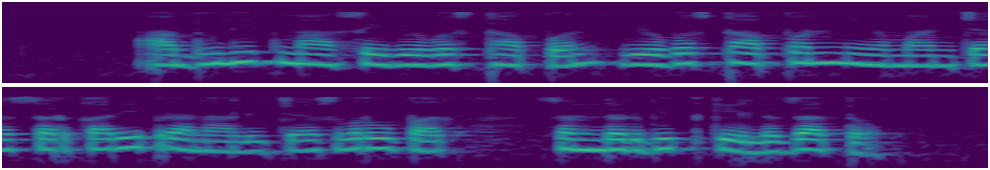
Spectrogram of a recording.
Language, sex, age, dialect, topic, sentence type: Marathi, female, 25-30, Northern Konkan, agriculture, statement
